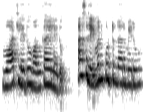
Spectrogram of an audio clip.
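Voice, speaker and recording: A woman's voice: high-pitched, a little fast, highs cut off, natural voice. A woman voicing a stubborn, suspicious young woman who fires off accusing questions.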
